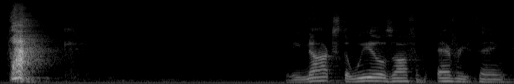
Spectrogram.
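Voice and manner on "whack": shouted whack sound; loud mock whack. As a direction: smack the word like a staff strike. Sound of staff hitting.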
